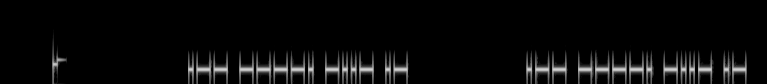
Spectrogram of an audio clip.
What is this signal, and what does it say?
Morse code, heard as a keyed tone, about 28 wpm, 700 Hz. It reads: W9XA W9XA
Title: Call Signs Repeated 3x - 28wpm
